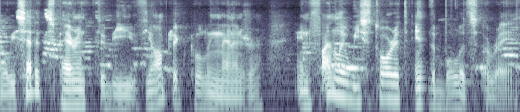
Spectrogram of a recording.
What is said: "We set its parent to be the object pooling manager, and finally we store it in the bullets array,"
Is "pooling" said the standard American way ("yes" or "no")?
yes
